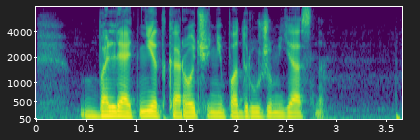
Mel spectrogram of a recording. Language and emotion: Russian, angry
